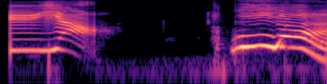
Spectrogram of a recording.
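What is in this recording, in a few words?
"xu1yao4", Mandarin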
